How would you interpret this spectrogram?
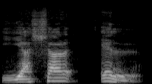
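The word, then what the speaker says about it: ישראל: La palabra Israel, yo siempre explico explico en mis conferencias, explico específicamente que está escrito Israel, pero no se debe decir o pronunciar Israel. Nosotros debemos pronunciar Yashar El.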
